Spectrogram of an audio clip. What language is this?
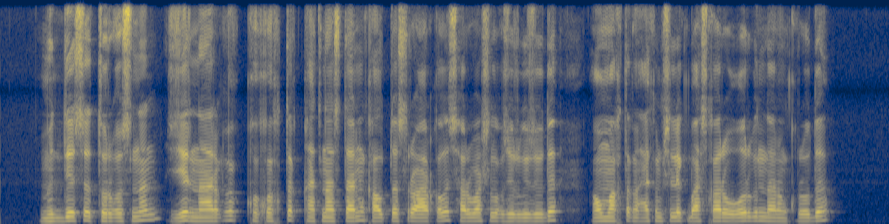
Kazakh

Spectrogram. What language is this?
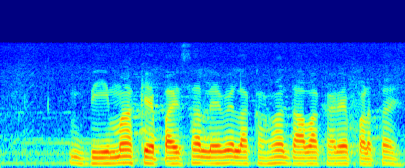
Magahi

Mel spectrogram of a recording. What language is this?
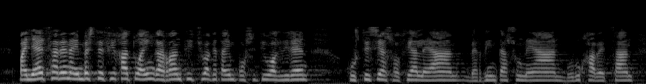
Basque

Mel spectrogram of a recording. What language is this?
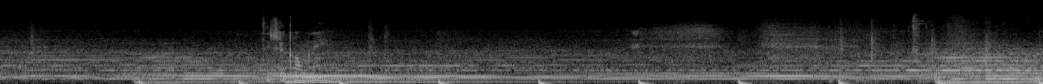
Welsh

